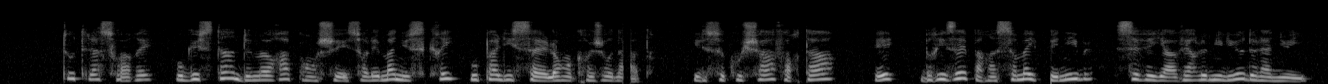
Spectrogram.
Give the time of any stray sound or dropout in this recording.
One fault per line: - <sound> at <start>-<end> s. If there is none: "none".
- dropout at 6.2-6.3 s
- dropout at 10.4-10.5 s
